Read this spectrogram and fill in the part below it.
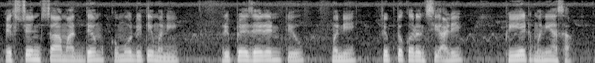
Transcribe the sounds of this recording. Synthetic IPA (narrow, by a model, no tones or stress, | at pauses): ekst͡ɕeɲd͡ʑt͡samad̪ʱjəmkəmoɖiʈiməni | ɾipɾed͡ʑeʈeɳʈiʋ | m̤əni | kɾipʈokəɾənsiaɽ̃i | pieʈm̤əniəsa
